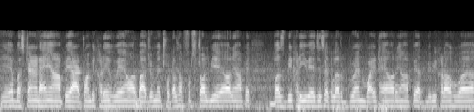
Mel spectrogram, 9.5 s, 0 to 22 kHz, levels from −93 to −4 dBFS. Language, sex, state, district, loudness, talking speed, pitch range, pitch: Hindi, male, Bihar, Katihar, -16 LUFS, 260 wpm, 150-155 Hz, 155 Hz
